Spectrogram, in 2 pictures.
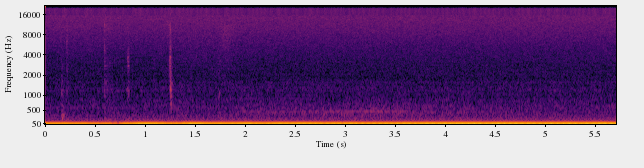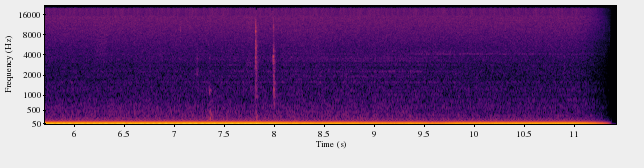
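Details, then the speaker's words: New 2026 Chrysler Grand Caravan SXT, warm engine idling at a red light, brake on, in Drive or Neutral: heavy steady 32 Hz booming drone in the cabin, often very loud, worsened by switching the air conditioning on or off; cause unknown. "It is often very loud. But in addition, turning the air conditioning on or off tends to make the booming noise even worse."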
